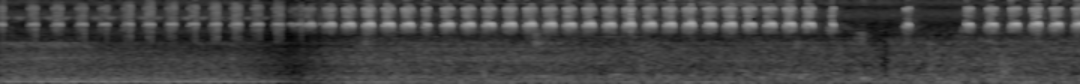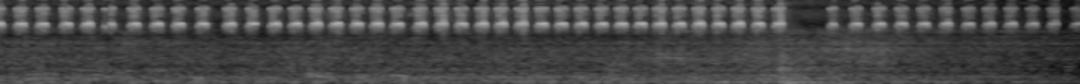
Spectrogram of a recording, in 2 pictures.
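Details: Gryllodes sigillatus, the tropical house cricket, singing in urban Okinawa from drains or gaps in concrete; rapid high-pitched chirps in long regular trains, broken by brief pauses near two, six and twelve seconds, with steady low background hum.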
